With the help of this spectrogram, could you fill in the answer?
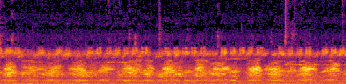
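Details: On a rainy day, a crowd of yellow frogs fills a waterlogged local field with song: rapid, buzzy croaking bursts repeating about twice a second over a steady background hum.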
